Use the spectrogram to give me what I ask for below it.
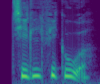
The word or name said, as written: titelfigur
